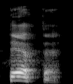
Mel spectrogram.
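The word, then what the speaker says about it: θῆτα: teta aqui por exemplo teta teta é th th como em Deus a palavra como se fosse Obrigado thank you né como se fosse teos ou teó tá bom então a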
